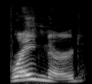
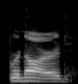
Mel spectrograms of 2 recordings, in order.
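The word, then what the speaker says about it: Brainerd: guys don't know is brain nerd or Bernard because it's spelled b-r-a-i-n-e-r-d so it's brain nerd is trying to develop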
